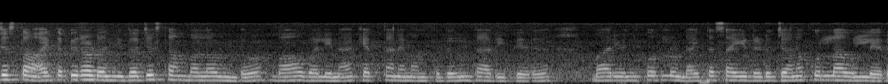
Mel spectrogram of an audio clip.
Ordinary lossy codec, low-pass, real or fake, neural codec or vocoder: none; 7.2 kHz; real; none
